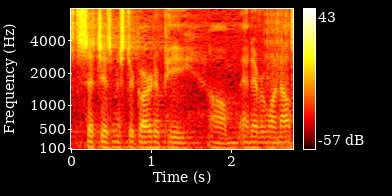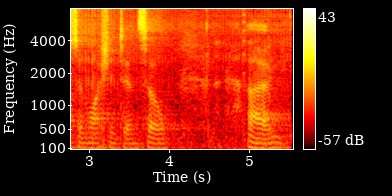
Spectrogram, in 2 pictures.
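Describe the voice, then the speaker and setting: The pace is fairly slow. Audible room echo and noticeable background noise are both present. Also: man. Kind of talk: formal presentation at a public meeting. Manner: halting, with many fillers; formal.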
